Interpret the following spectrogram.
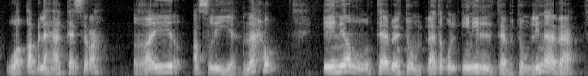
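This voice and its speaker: A man teaching a tajweed lesson, reciting verses slowly, then explaining and modelling pronunciations. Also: on the high side, a bit bright.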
